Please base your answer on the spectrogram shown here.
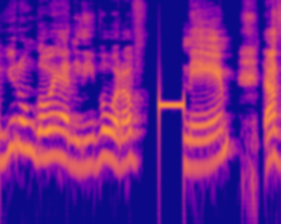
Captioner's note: beep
